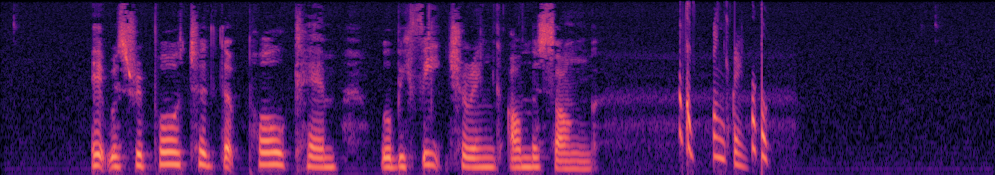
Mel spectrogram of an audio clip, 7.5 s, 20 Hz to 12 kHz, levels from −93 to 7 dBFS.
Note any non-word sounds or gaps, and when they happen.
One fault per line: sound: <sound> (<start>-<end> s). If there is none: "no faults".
sound: chirp (5.1-5.8 s)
